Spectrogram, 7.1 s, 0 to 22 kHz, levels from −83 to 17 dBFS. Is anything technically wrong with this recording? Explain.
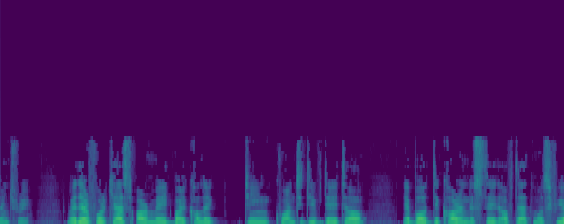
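Yes. MP3 compression damage runs throughout the speech, and it is plainly audible. The likely cause is a lossy MP3 encode at a very low rate, which fits a bitrate around 32 kbps. Starved of bits, the encoder drops everything above about 8.4 kHz, so the treble is gone, and it zeroes weaker frequency lines that flicker in and out between frames. That leaves a watery, swirling texture, dull sibilants and smeared consonant onsets.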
